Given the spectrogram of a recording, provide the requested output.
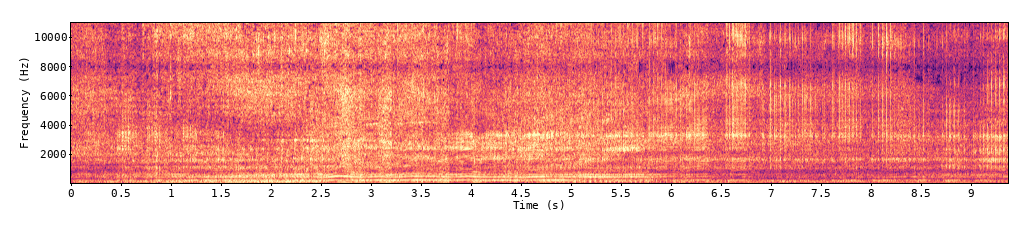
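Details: Polaris triple-cylinder two-stroke modified snowmobile ("Wet Basement") after full rebuild, skid just reinstalled: crisp, even revving, pitch rising and falling smoothly with throttle, no misfire or knock; normal running, healthy.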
